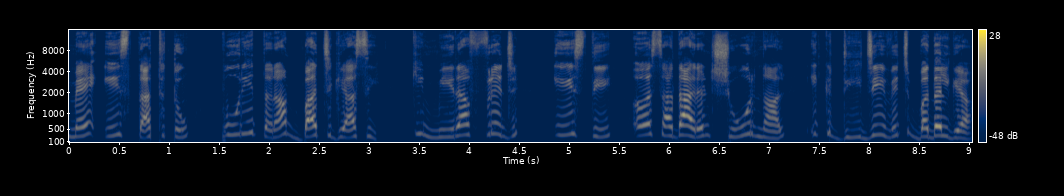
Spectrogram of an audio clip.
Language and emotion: Punjabi, surprised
